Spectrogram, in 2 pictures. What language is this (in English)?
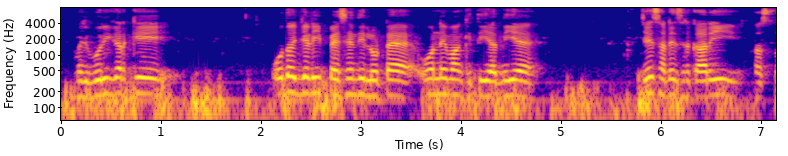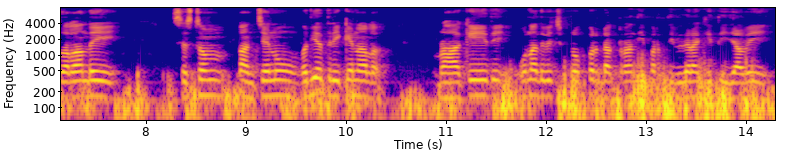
Punjabi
